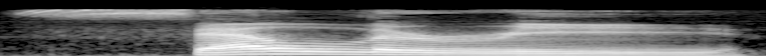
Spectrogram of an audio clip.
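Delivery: very slow, stretched-out celery; drawn-out model word. Shown as a demonstration. Teacher models celery for learners to repeat, drawn out slowly. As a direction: stretch each syllable for learners to copy. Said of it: "You say it".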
